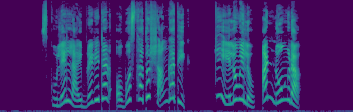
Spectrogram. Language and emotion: Bengali, disgusted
